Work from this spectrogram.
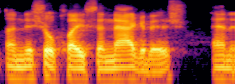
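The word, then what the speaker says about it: Natchitoches: is up here in nagadish uh and you'll just have to trust me that that's how that is actually pronounced um and this is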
